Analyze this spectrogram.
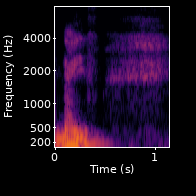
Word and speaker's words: naives: B naïf o naives, se escribe naives pero se lee naïf.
